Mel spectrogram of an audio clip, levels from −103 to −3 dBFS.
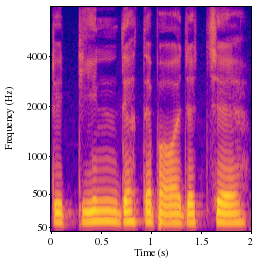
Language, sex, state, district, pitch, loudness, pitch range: Bengali, male, Assam, Hailakandi, 125 Hz, -17 LUFS, 120-135 Hz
